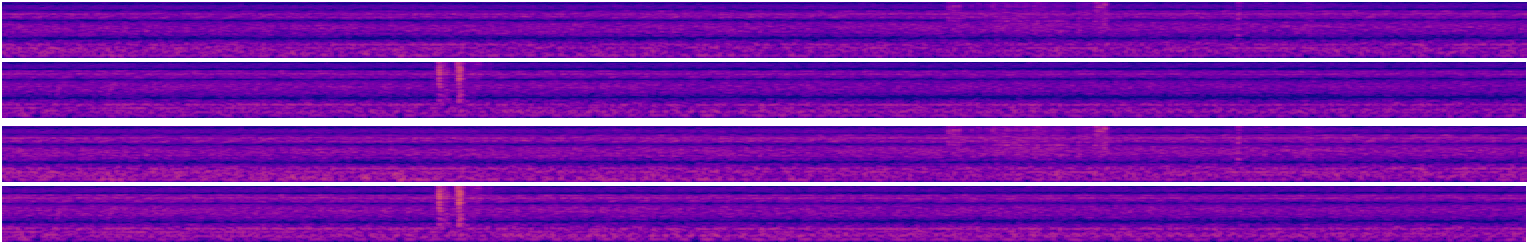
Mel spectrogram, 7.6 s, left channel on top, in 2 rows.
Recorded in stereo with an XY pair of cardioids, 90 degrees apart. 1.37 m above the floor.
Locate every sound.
0.0 s a drone: 15° right
2.4 s a camera shutter: 30° right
